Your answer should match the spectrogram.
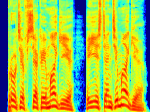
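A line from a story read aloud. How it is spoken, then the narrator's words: Grumbling. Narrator (Russian): проворчал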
